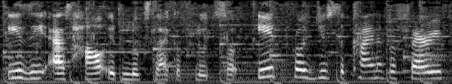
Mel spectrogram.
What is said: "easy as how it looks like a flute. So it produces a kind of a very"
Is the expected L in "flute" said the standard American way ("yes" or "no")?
yes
